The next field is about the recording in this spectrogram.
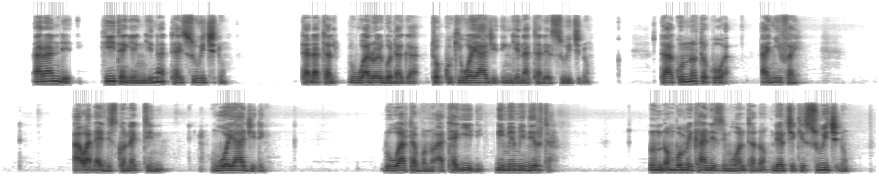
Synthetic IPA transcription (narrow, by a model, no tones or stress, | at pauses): ɗaɾandɛ | hiːtaŋɡɛɡɛnatːajsuwit͡ʃɗum | ta̰ɗatalwaɾɔjɡɔdaɡa̰tokːukiwɔjad͡ʒiɗiŋːɡɛnatːandɛɾsuwit͡ʃɗṵm | takunːɔtɔkɔ | aɲifaj | ʔawaɗajdiskɔnɛk̚tin | wɔjad͡ʒiɗin | ɗumwaɾtabɔnɔ̰ʔa̰tʰaʔiɗiɗimemindiɾtʰa | ɗunɗɔmbɔmɛkanizimwɔntaɗɔ̰ndɛɾt͡ʃikisuwit͡ʃɗum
